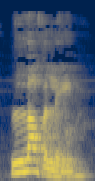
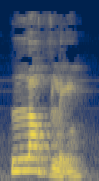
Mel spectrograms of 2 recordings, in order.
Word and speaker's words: lovely: You may pronounce this word as lovely, which native speakers will understand, but it sounds a bit unnatural. Instead, let's drop the E sound in the middle and say lovely.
